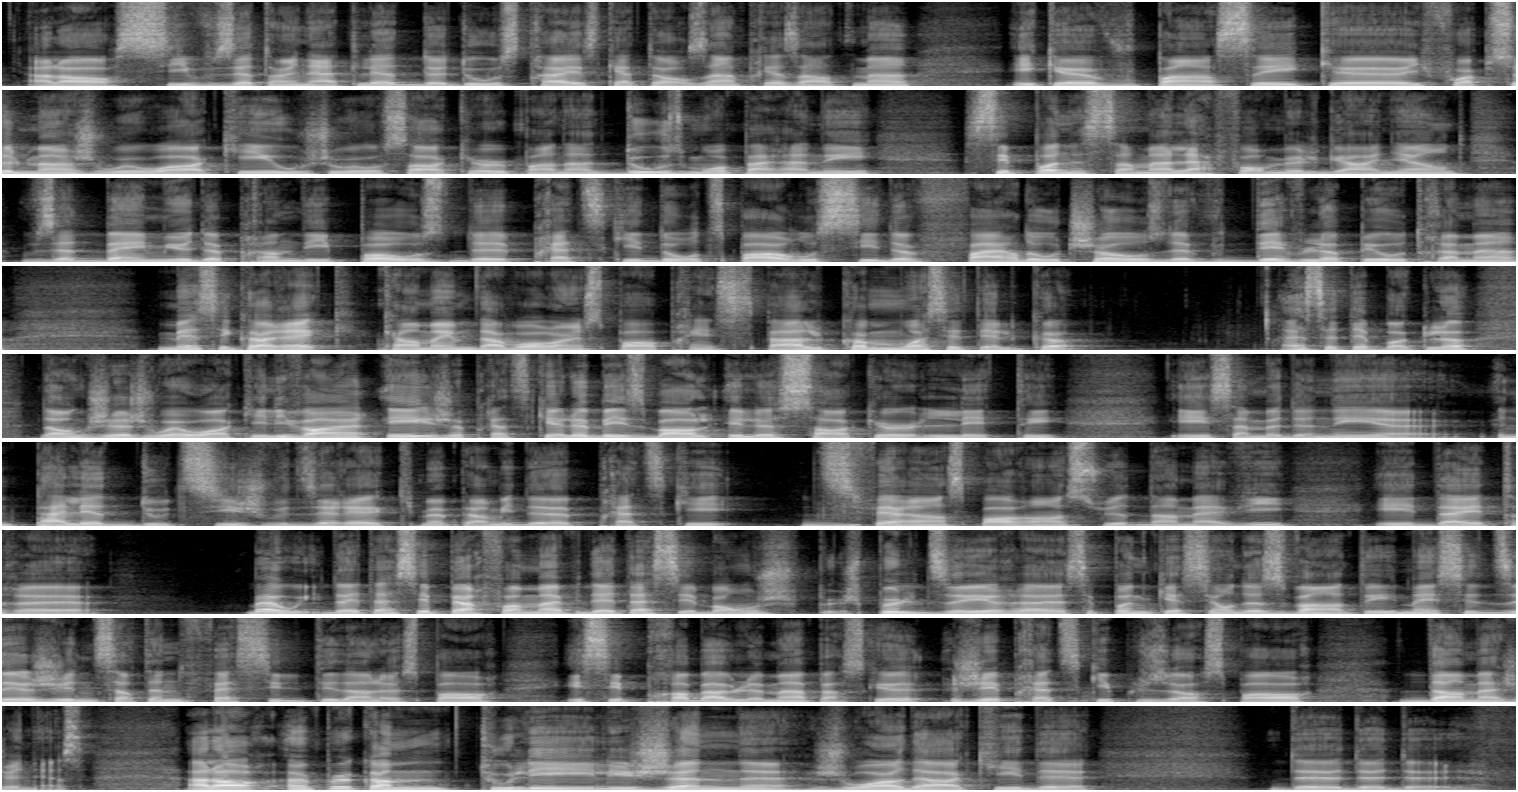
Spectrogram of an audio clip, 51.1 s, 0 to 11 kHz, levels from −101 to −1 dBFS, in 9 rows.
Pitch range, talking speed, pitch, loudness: 110-130 Hz, 205 wpm, 120 Hz, -25 LUFS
